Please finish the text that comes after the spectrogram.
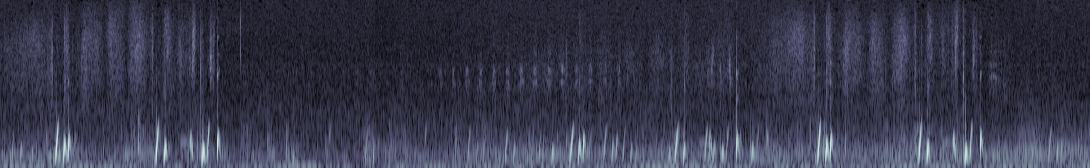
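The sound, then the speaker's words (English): Gunnison sage grouse calling, a recording from the Cornell Ornithology Lab: repeated low, hollow popping and plopping sounds in short clustered bursts, with soft whooshing noise in between and no voices. “That's the Gunnison sage grouse?”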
